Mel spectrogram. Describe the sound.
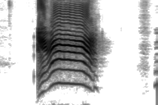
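A person vocally imitates a cat's high, squeaky cry like a squeak toy, a single strained nasal squeal lasting under a second, followed by a tiny faint blip after a pause.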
